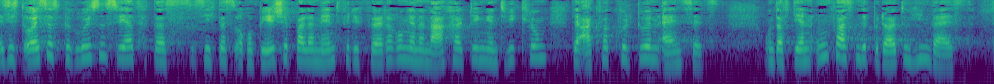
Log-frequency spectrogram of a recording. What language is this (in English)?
German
